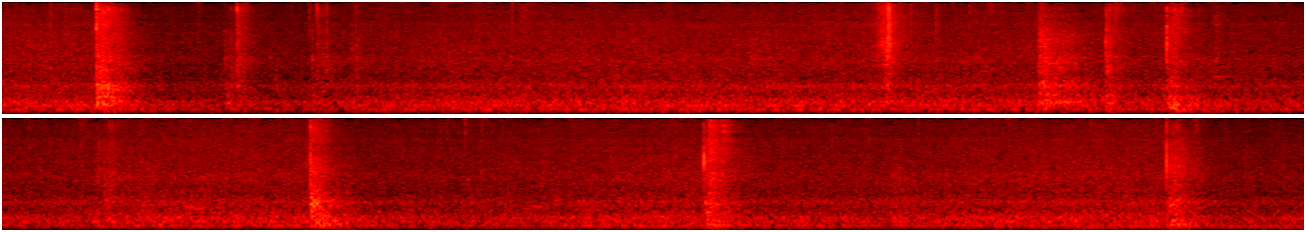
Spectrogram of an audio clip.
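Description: Roti canai dough slaps onto a steel counter.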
